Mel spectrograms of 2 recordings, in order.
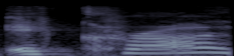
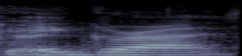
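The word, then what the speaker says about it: Iqra: everyone point of clarification my name is pronounced ikra not igra so just for for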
